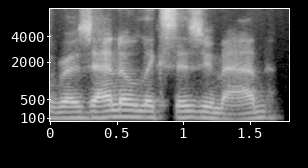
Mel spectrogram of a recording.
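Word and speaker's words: rozanolixizumab: called cosmog it's with a drug called rosanolixismab that's how you pronounce it but most people just call it rosumab because Rosanna looks asumab is a mouthful and these slides are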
